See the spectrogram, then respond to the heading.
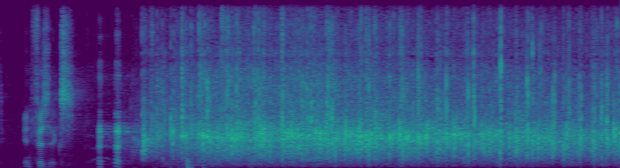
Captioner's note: applause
